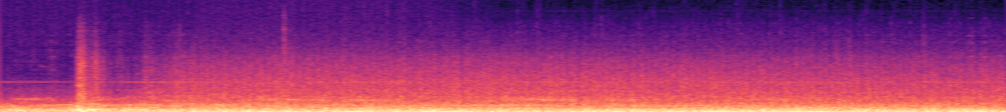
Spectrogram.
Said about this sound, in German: Aktiviere Schleusengebläse, um den Sand draußen zu halten.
